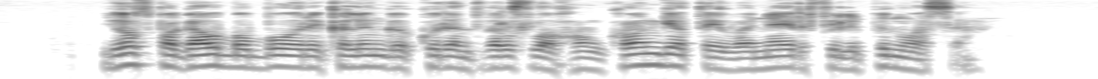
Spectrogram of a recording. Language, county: Lithuanian, Tauragė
